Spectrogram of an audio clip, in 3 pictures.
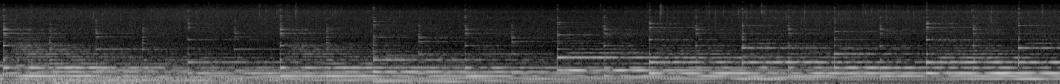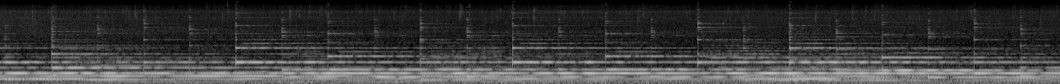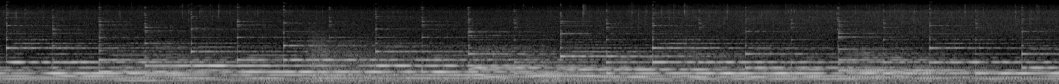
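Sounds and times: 
thunderstorm: 0.0s - 4.6s, 24.0s - 28.3s
gentle droplets: 0.0s - 31.7s.

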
